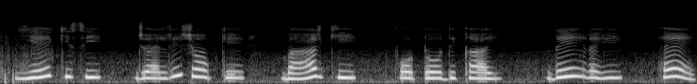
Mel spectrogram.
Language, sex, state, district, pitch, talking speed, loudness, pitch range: Hindi, female, Rajasthan, Jaipur, 305 Hz, 105 wpm, -12 LUFS, 285-340 Hz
